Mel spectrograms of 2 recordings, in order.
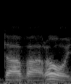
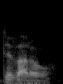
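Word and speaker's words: דְּבָרוֹ: You put o on it, you don't get davaro, you get divaro. And if I split this, here's your first syllable, divaro. So this is propretonic, it's 2 back from the tonic syllable. And it's got a comets there, not a mater or something. So the comets changes, so reduces.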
